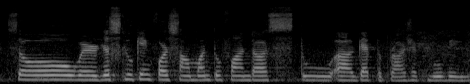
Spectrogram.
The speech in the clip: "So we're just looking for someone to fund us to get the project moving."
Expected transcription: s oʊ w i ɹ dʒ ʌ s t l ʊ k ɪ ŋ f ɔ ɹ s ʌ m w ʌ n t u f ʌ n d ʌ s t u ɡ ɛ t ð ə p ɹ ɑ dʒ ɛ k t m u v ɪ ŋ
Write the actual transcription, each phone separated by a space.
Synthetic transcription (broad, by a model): s oʊ w i ɹ dʒ ʌ s t l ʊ k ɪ ŋ f ɔ ɹ s ʌ m w ʌ n t u f ʌ n d ʌ s t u ɡ ɛ t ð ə p ɹ ɑ dʒ ɛ k t m u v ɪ ŋ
